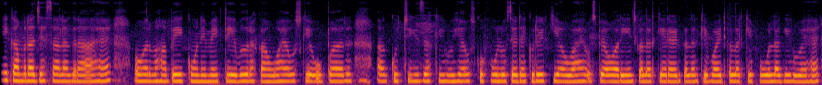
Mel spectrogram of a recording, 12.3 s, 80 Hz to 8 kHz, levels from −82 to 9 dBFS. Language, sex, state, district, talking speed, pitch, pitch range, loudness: Hindi, female, Uttar Pradesh, Lalitpur, 215 wpm, 225 Hz, 215-225 Hz, -15 LUFS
